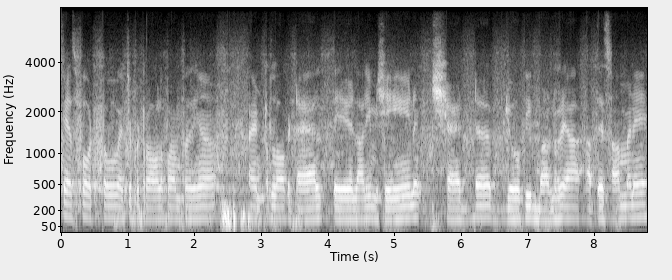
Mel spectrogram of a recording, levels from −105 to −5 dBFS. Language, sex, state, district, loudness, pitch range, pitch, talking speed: Punjabi, male, Punjab, Fazilka, -13 LUFS, 110-120 Hz, 115 Hz, 115 wpm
